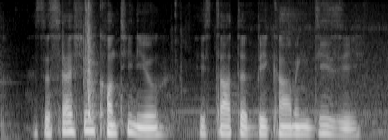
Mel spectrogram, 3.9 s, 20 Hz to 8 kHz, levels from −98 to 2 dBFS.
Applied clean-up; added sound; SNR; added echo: none; Microwave oven; 17 dB; none.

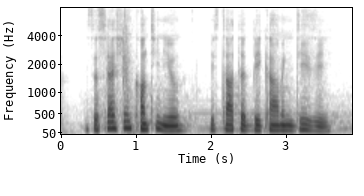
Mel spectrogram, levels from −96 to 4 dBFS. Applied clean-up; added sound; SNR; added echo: neural separator model SepFormer DNS4.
